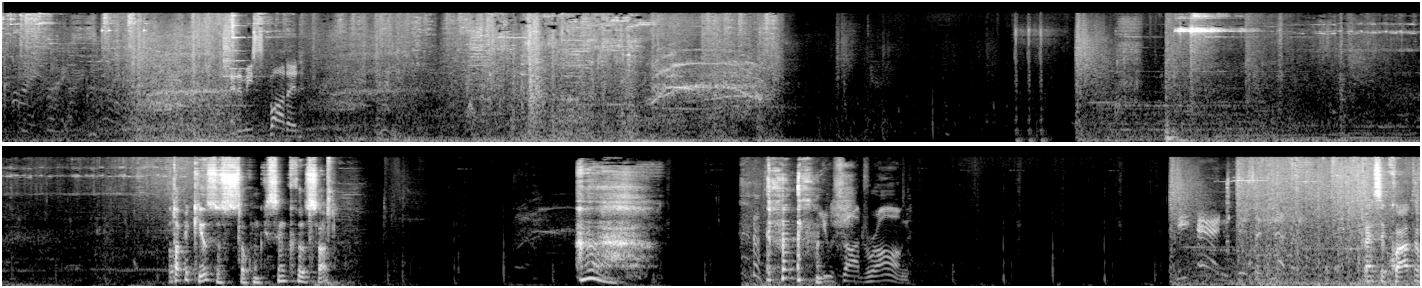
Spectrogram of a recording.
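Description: Video game magic blasts and whooshes burst loudly.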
